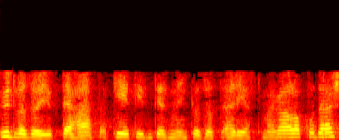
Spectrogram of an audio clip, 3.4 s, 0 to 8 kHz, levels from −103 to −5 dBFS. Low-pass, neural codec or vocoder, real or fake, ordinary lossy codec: 7.2 kHz; none; real; AAC, 16 kbps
